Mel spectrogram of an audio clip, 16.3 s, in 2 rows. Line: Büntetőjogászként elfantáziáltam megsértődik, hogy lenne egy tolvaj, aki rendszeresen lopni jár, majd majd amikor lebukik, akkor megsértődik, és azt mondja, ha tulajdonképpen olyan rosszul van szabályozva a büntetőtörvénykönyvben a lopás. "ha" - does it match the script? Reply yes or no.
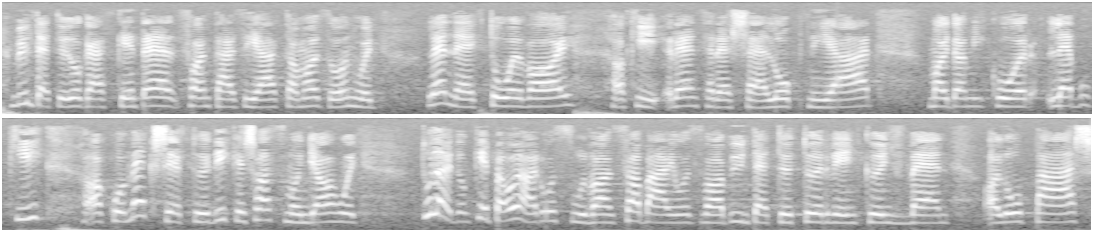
no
